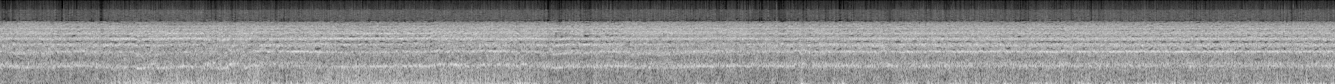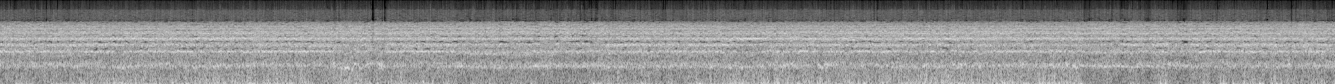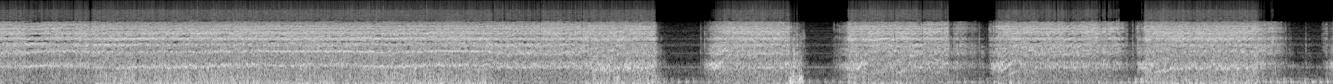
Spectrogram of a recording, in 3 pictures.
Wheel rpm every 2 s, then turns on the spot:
220, 230, 220, 230, 230, 230, 230, 230, 230, 230, 230, 230, 230, 230, 220, 220, 140, 100, 100, 110.
none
